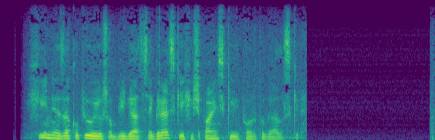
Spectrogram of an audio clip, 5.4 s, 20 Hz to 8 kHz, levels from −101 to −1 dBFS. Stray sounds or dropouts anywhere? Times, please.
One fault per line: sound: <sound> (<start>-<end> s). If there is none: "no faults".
no faults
